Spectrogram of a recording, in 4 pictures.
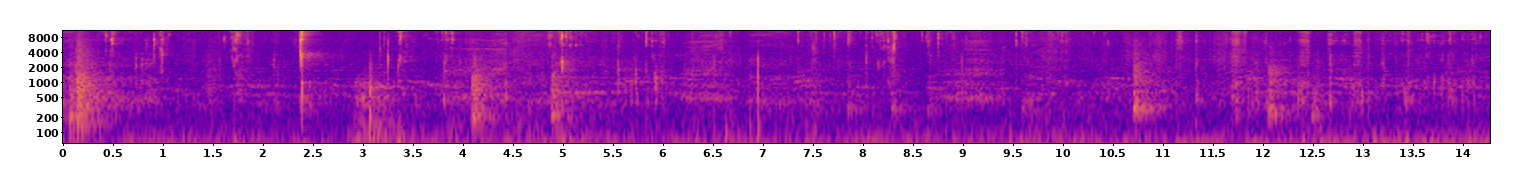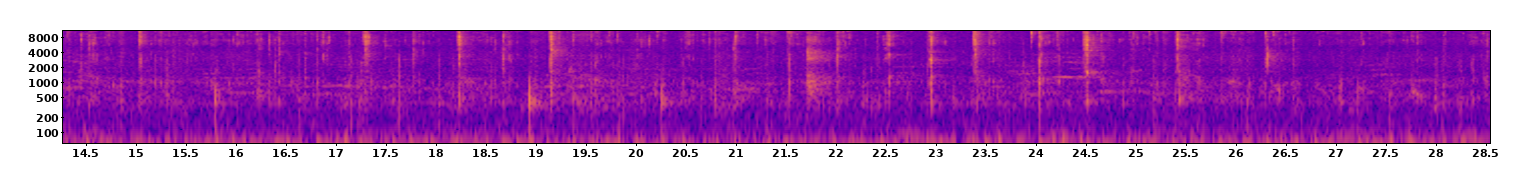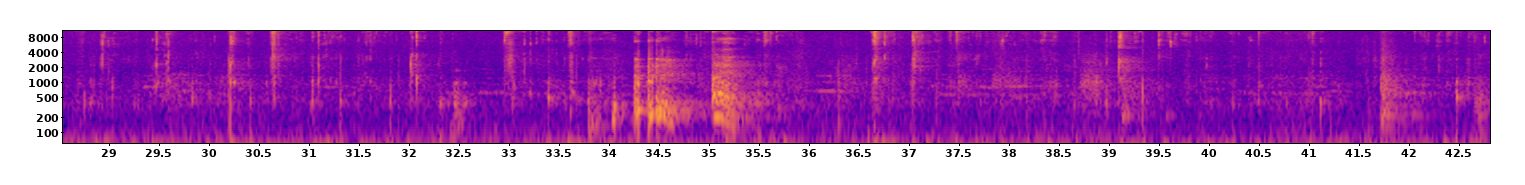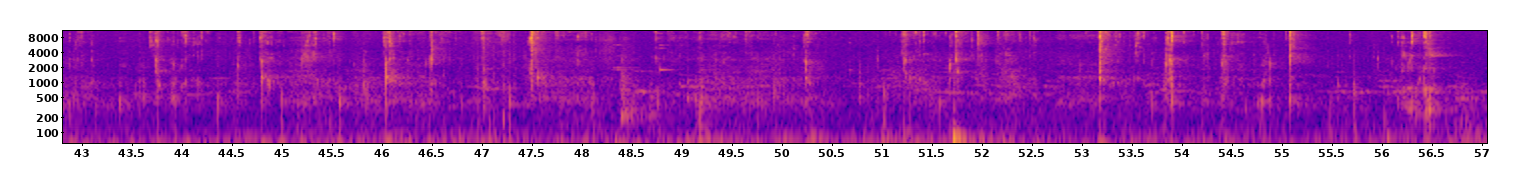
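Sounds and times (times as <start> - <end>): mouth clicks: 0.0 - 57.0
person chewing: 0.0 - 57.0
low throat sound: 33.7 - 35.9.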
